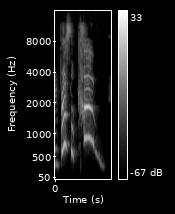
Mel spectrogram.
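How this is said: It is said in an excited, lively voice. The dog should come. The speaker calls it right. "run away and be really excited"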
